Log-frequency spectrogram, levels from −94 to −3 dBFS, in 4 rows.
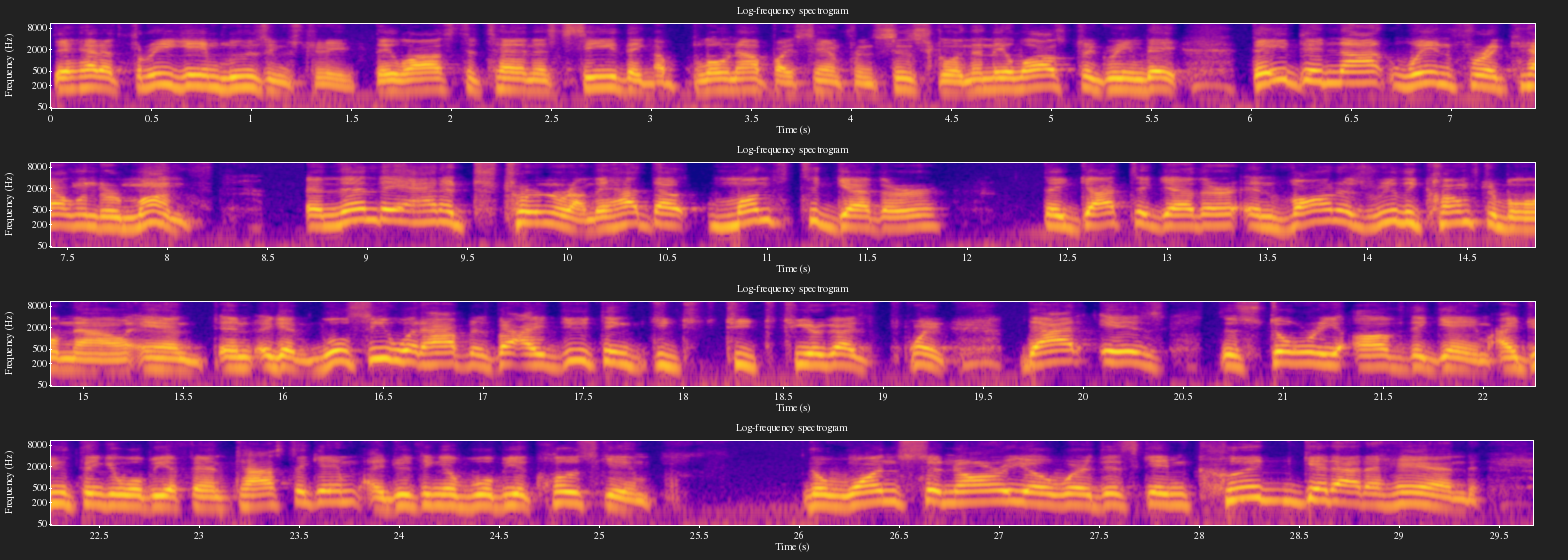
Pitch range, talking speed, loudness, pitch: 160-215 Hz, 215 wpm, -19 LUFS, 185 Hz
